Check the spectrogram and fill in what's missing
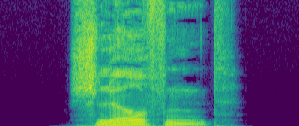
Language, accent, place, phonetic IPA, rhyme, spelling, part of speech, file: German, Germany, Berlin, [ˈʃlʏʁfn̩t], -ʏʁfn̩t, schlürfend, verb, De-schlürfend.ogg
- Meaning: present participle of schlürfen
